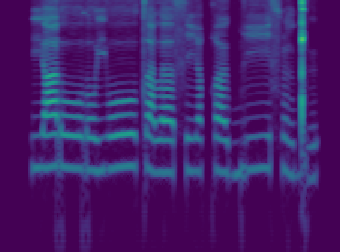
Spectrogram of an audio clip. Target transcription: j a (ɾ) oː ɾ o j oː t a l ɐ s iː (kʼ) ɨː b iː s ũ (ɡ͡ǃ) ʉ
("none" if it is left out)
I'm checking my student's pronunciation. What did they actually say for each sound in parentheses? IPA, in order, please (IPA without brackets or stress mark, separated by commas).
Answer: ɾ, q, ɡ͡ǃ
